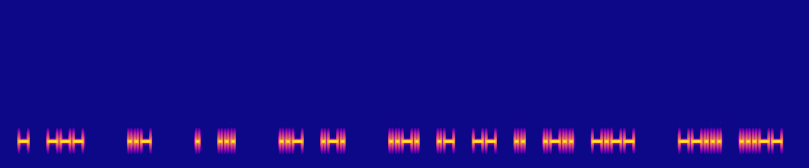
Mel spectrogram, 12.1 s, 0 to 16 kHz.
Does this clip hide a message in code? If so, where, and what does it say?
Yes: Morse code from 0.3 to 11.7 s, heard as a keyed tone, about 25 wpm, spaced as for 18 wpm, 590 Hz. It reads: TO U ES UR FAMILY 73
